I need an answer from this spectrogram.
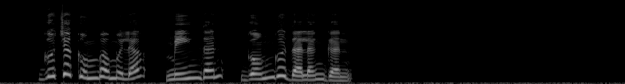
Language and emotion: Telugu, neutral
